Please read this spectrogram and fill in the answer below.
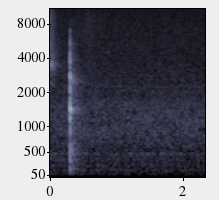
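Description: A single short wooden knock about a third of a second in as the lid of the hinged wooden box is handled, then quiet room tone.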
